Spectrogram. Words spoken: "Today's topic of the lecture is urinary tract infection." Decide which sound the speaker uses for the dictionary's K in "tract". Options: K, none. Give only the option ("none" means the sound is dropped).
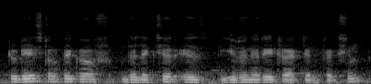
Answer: K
